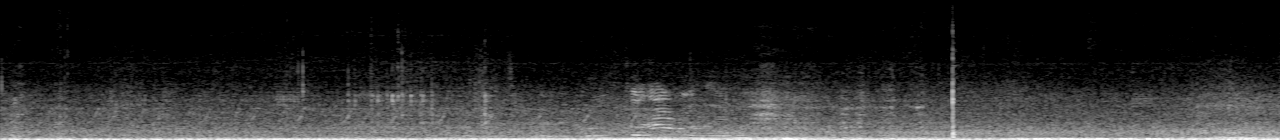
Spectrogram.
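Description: Low rumble of wind on an outdoor microphone, with muffled, indistinct talk and one sharp click near the end.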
